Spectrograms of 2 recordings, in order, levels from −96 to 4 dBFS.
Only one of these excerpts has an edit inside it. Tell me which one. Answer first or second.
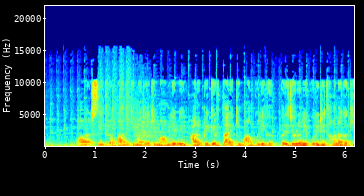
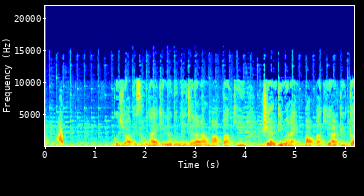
second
